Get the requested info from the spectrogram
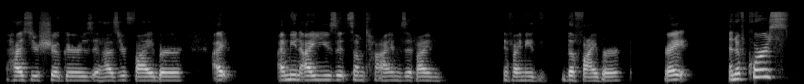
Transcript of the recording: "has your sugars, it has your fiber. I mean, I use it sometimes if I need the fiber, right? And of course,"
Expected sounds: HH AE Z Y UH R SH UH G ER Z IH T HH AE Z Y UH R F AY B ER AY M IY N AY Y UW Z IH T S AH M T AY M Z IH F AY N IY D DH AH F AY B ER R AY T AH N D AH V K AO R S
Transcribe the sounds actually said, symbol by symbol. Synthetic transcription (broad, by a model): HH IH Z Y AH R SH UH G ER Z IH T HH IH Z Y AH R F AY B ER AY M IY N AY Y UW Z IH T S AH M T AY M Z IH F AY N IY D DH AH F AY B ER R AY T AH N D AH V K AO R S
